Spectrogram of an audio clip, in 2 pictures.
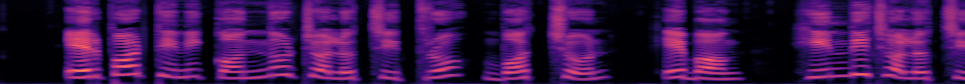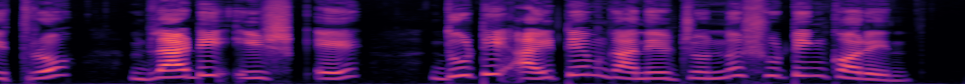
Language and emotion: Bengali, neutral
